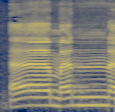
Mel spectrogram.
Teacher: nun yang tajdid tu wajibul ghunnah, nun musyaddadah harakatain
